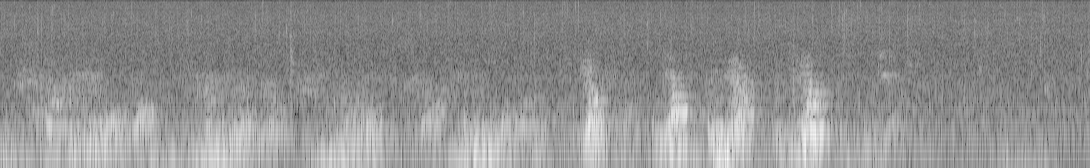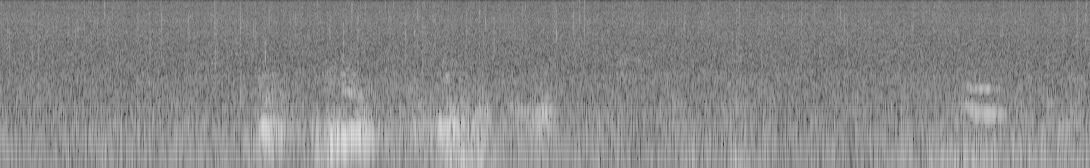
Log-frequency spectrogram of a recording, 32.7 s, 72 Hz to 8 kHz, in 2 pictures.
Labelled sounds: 0.3	0.5	humpback whale, 0.78 to 0.84 kHz

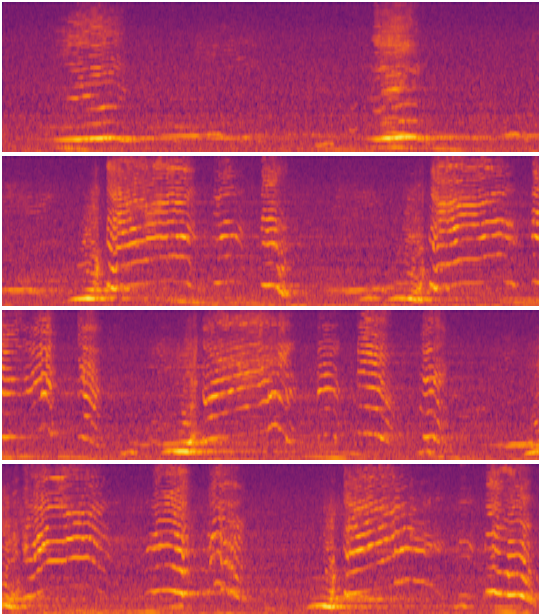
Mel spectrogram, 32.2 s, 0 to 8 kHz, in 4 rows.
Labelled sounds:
0.8	1.8	humpback whale, 0.83 to 6.5 kHz
5.5	6.2	humpback whale, 0.90 to 6.6 kHz
8.4	8.7	humpback whale, 2.4 to 3.0 kHz
9.6	11.7	humpback whale, 0.80 to 7.7 kHz
11.9	12.2	humpback whale, 1.1 to 5.8 kHz
12.9	16.9	humpback whale, 0.80 to 8.0 kHz
17.3	17.6	humpback whale, 0.99 to 5.9 kHz
19.0	20.5	humpback whale, 0.80 to 7.8 kHz
20.8	22.0	humpback whale, 0.96 to 8.0 kHz
22.4	22.8	humpback whale, 0.80 to 6.6 kHz
24.5	25.8	humpback whale, 0.80 to 8.0 kHz
26.3	27.8	humpback whale, 0.80 to 8.0 kHz
29.3	32.2	humpback whale, 0.80 to 7.5 kHz

